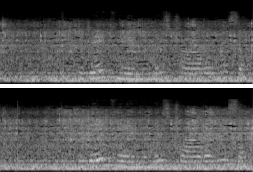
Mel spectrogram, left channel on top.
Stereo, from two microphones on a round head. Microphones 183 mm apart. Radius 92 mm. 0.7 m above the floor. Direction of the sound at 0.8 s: 20° right (ahead or behind).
